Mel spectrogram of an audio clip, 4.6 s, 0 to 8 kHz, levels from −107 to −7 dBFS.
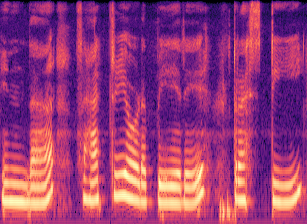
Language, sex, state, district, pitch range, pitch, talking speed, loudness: Tamil, female, Tamil Nadu, Nilgiris, 190-230 Hz, 205 Hz, 65 wpm, -15 LUFS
